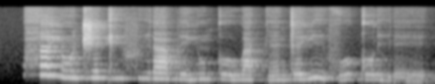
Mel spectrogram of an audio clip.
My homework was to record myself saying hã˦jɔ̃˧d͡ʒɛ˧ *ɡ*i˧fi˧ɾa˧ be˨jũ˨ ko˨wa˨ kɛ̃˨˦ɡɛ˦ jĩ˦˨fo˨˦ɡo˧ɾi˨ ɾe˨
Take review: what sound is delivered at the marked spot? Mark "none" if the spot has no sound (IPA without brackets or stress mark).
ɡ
